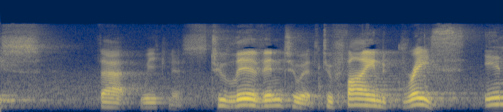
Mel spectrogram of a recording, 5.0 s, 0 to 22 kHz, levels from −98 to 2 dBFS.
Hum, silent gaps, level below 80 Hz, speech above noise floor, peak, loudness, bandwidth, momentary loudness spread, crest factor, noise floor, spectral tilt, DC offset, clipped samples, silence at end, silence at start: none; none; -84 dBFS; 29 dB; 0 dBFS; -18 LUFS; 10.5 kHz; 17 LU; 20 dB; -47 dBFS; -4 dB/octave; under 0.1%; under 0.1%; 0 s; 0 s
